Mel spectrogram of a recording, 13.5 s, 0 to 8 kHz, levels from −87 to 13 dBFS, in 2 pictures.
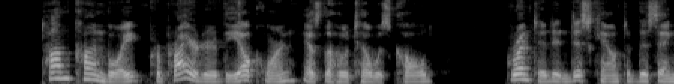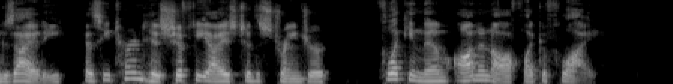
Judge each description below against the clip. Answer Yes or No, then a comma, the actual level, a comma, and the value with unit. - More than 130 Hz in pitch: No, low, 125 Hz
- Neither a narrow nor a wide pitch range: No, wide, 6.9 semitones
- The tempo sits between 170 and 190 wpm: No, average, 150 wpm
